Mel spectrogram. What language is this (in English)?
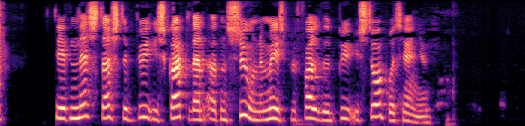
Danish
